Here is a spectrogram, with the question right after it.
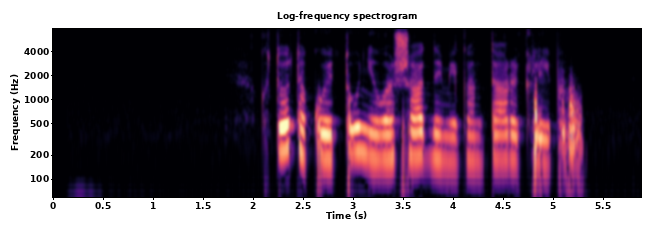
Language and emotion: Russian, neutral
